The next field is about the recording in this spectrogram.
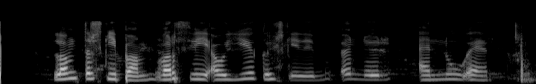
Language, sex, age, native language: Icelandic, male, 13, Icelandic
